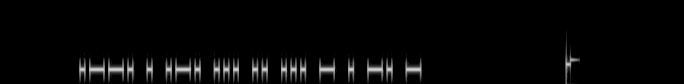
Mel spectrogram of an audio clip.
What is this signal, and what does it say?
Morse code, heard as a keyed tone, about 25 wpm, 700 Hz. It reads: PERSISTENT
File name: 10 Letter Words - First 3 Letters Given - 25wpm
